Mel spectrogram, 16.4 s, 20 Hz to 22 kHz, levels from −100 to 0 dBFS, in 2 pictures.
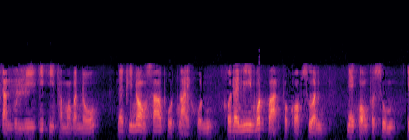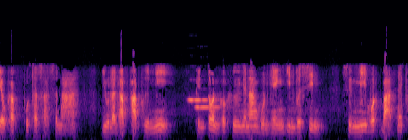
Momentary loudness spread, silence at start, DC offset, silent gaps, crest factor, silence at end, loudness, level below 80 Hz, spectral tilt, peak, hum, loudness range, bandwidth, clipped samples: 13 LU; 0 s; under 0.1%; none; 22 dB; 0 s; -33 LUFS; -86 dBFS; 1.5 dB/octave; -12 dBFS; none; 3 LU; 7.6 kHz; under 0.1%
